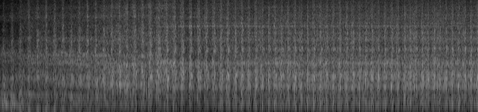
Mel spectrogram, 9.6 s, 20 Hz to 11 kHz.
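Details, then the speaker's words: 1975 Ford Granada V8 revived after years of neglect, idling rough and shaking, picking up and dropping a cylinder; unplugged vacuum tree, suspected vacuum leak, not running on all 8. "Shakes pretty bad. Oh, there we go. Picked up a cylinder. Oh, and it's gone."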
